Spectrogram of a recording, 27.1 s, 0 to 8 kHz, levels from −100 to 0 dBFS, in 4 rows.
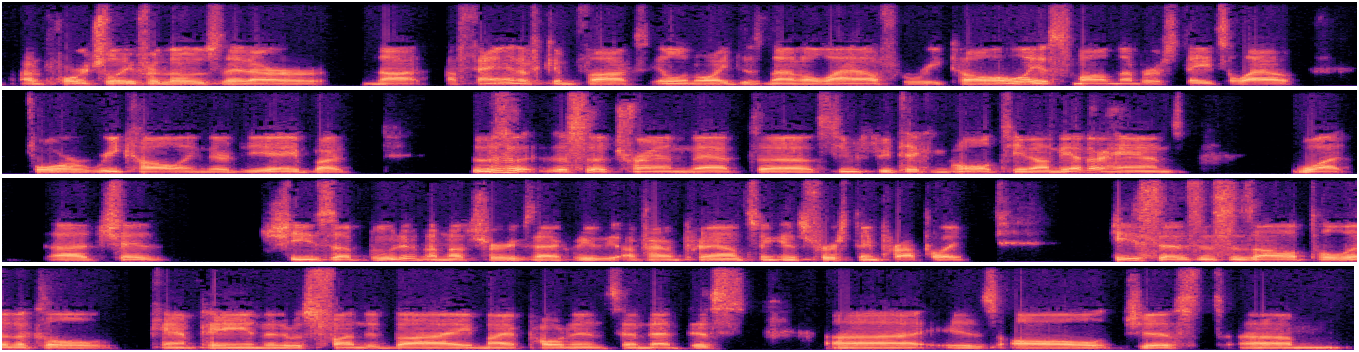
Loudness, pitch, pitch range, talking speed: -15 LUFS, 100 Hz, 95-115 Hz, 190 wpm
